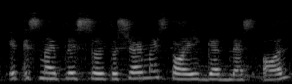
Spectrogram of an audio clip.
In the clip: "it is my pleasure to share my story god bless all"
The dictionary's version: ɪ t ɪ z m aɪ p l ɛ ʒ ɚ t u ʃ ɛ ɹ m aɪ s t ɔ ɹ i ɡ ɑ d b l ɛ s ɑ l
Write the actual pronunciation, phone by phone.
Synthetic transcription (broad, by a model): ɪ t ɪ s m aɪ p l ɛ s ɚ t u ʃ ɛ ɹ m aɪ s t ɔ ɹ i ɡ ɑ d b l ɛ s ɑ l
